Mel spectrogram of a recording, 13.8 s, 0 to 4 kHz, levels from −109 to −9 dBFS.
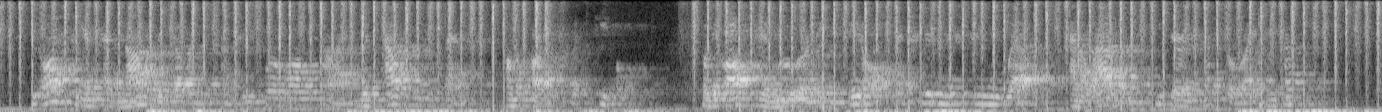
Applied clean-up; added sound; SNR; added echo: none; Rattle (instrument); 1 dB; reverberation time 1.4 s.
